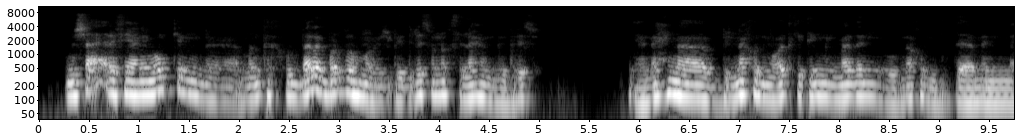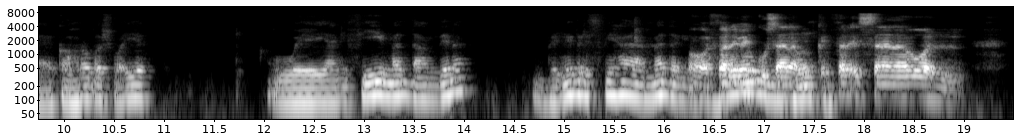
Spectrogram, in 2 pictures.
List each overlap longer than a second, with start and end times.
16.2-17.7

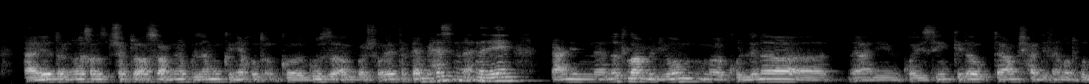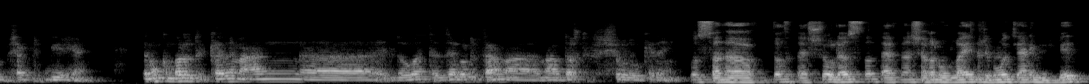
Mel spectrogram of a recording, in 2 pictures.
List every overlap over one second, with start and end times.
none

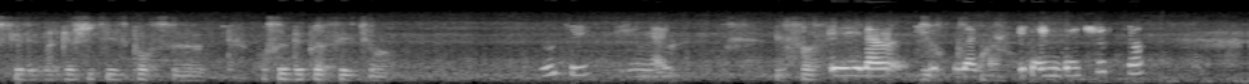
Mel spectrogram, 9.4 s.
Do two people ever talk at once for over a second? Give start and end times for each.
6.2-7.5

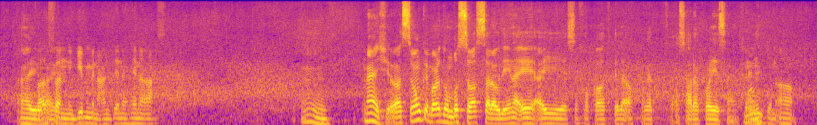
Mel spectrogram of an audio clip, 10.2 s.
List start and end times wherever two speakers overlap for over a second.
none

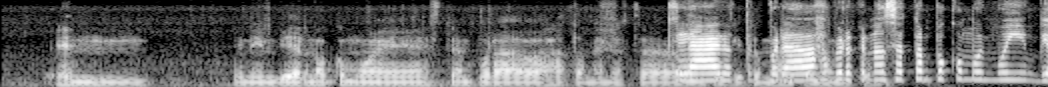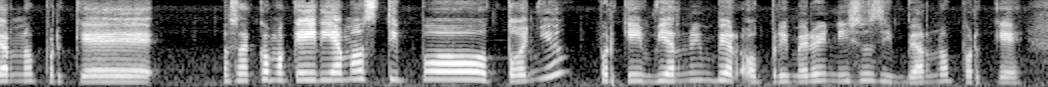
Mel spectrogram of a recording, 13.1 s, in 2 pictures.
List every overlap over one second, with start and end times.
4.2-5.5

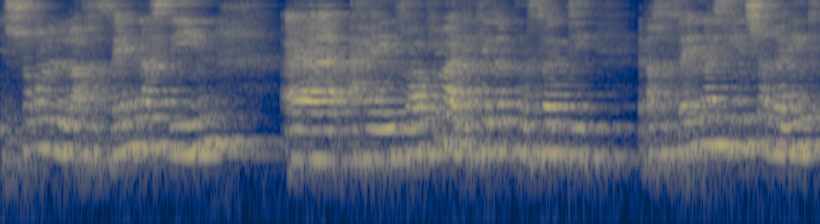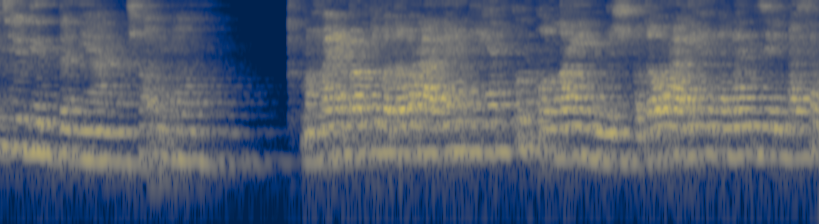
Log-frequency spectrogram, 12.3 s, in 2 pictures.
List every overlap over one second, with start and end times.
none

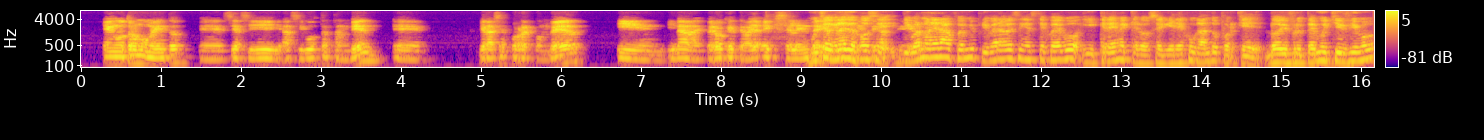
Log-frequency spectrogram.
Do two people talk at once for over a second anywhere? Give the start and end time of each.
9.1-10.5

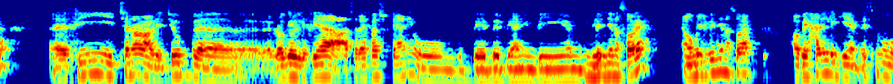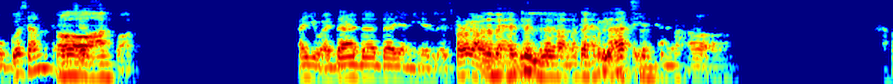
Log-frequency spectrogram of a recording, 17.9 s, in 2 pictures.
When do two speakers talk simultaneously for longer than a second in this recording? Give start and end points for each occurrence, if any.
13.7-15.7

